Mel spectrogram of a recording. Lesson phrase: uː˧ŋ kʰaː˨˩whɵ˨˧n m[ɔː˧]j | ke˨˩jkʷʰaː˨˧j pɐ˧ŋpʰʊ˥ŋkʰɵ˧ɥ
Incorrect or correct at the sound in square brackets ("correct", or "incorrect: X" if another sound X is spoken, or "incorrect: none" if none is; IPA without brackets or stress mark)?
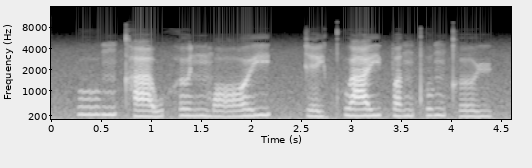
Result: incorrect: ɔː˨˥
